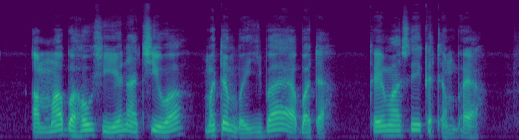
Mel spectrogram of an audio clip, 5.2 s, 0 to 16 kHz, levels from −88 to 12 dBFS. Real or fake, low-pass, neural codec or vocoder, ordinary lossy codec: fake; 14.4 kHz; codec, 44.1 kHz, 7.8 kbps, Pupu-Codec; none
